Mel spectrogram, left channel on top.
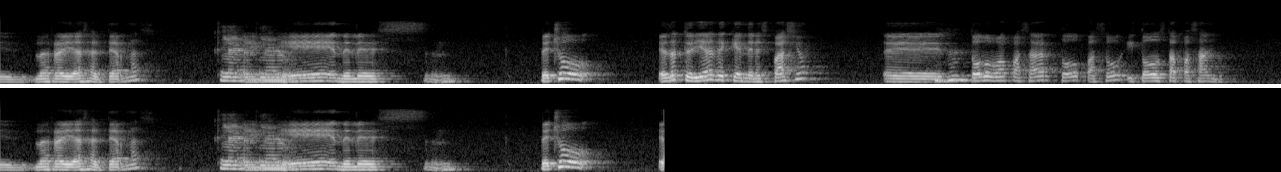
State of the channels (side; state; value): right; drops out; at 6.7 s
